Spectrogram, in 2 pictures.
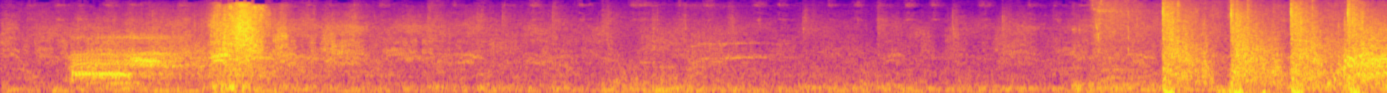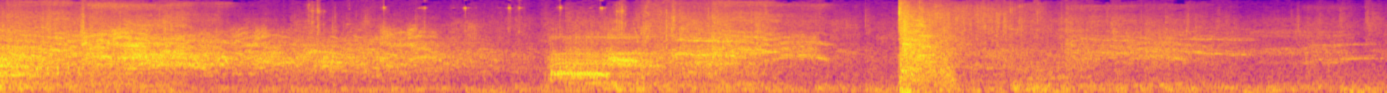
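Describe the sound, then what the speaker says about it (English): Several crows in the video game Alan Wake give harsh, repeated caws in bursts over a steady ambient game background, fairly close and loud, with no voices. "Go away, birds."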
